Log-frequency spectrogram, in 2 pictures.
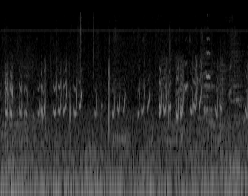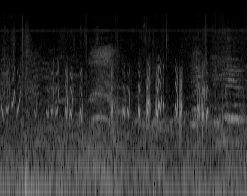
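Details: Meadow and Sandstorm, two pet guinea pigs playing with a soccer ball and an American football, squeak in rapid runs of short sharp notes, repeated in quick series over most of the stretch, above faint pattering.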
